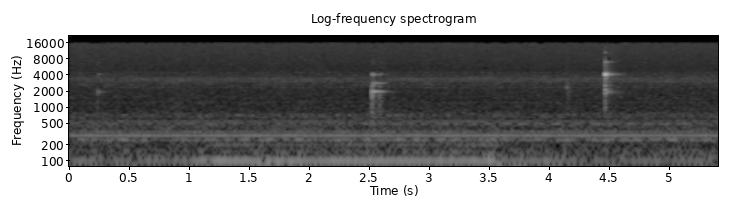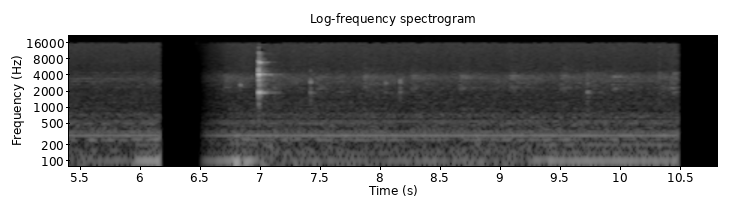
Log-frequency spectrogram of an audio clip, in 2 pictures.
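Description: A steel spoon stirring custard powder and water in a small glass bowl, clinking lightly against the glass a few times, over a steady low hum.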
